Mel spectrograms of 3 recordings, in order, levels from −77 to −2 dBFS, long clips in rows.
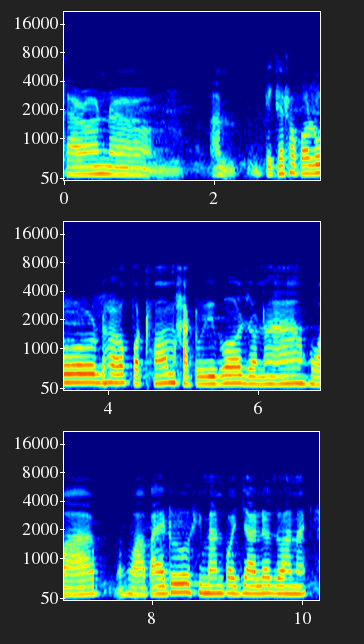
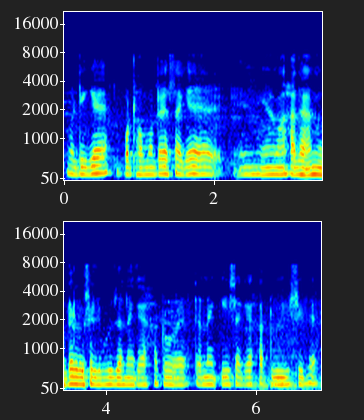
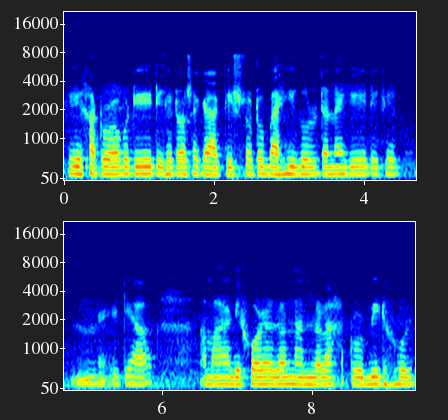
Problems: none marked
